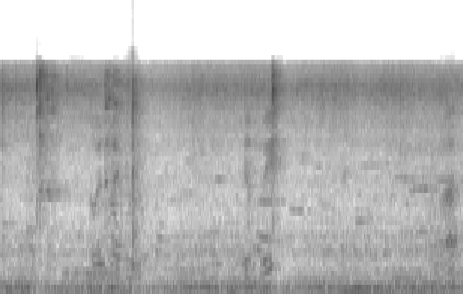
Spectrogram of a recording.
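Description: Busy restaurant background of indistinct voices and a steady low hum, with a few sharp metal knocks and clinks of cooking utensils.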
